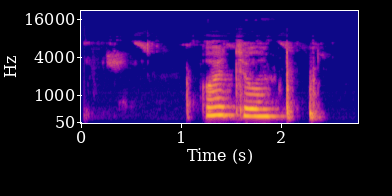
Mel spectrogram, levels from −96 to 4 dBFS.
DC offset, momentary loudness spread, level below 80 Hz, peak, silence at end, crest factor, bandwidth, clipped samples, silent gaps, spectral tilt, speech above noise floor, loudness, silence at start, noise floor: under 0.1%; 15 LU; -76 dBFS; -2 dBFS; 0.4 s; 16 dB; 7.8 kHz; under 0.1%; none; -4.5 dB/octave; 30 dB; -16 LUFS; 1.25 s; -45 dBFS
